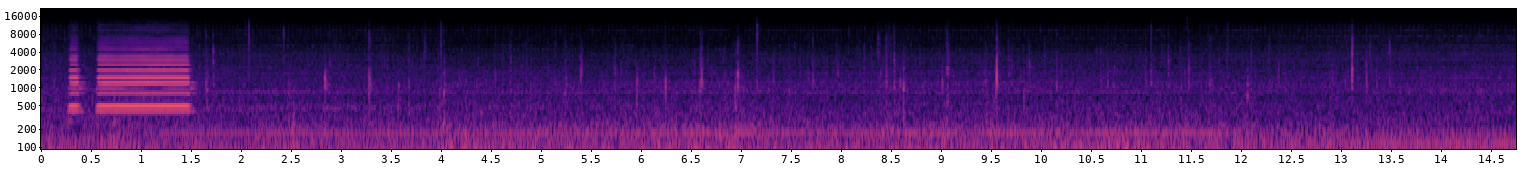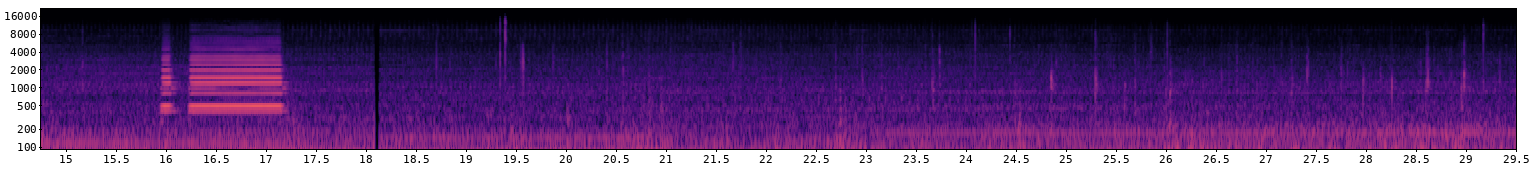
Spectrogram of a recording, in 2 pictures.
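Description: Car horn sounded twice, about 16 seconds apart, each time a short tap and then a held honk of about a second, signalling a lorry ahead before overtaking. Between the honks, a steady low drone of road and engine noise heard from inside the car.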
